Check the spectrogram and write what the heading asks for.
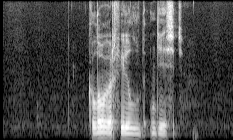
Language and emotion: Russian, neutral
